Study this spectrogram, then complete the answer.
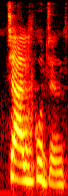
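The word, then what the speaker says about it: chalcogens: सो चैल को and gents. Okay, सी देखो मैंने कैसे तोड़ के उसको कर दिया चैल्कोजेंस.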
